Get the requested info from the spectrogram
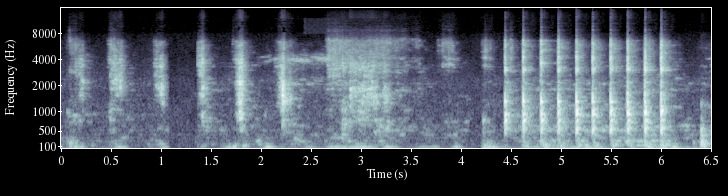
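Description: Pet bird chirping: a few separate short chirps, then a fast run of about ten chirps near the end.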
